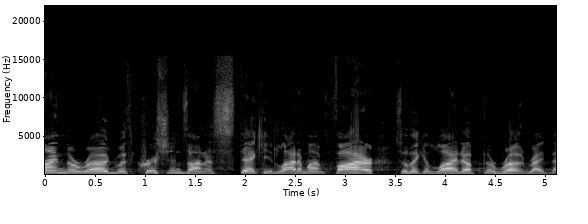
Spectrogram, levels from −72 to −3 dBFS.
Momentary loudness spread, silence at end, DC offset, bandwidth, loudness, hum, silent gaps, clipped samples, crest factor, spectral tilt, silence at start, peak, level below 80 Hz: 10 LU; 0 s; under 0.1%; 16 kHz; -28 LUFS; none; none; under 0.1%; 16 dB; -3.5 dB/octave; 0 s; -10 dBFS; -78 dBFS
